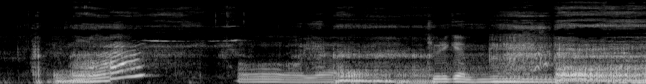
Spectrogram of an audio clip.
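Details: Pet dog playing games with its owner, making funny noises: a rising, whiny yowl, then after a pause a long, low, growly moaning sound with wavering pitch; a person's voice in the background.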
